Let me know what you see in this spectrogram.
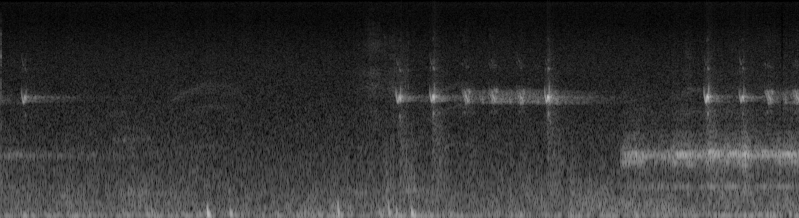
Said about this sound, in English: They're calling wild birds.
